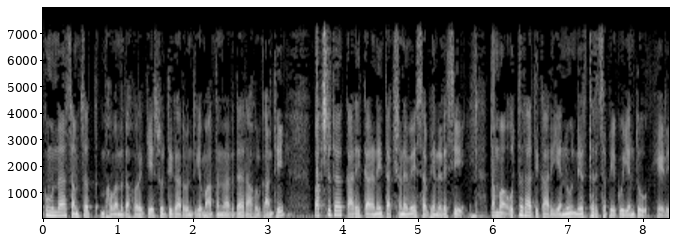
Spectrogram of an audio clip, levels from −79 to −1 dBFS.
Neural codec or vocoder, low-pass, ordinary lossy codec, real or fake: none; 7.2 kHz; none; real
